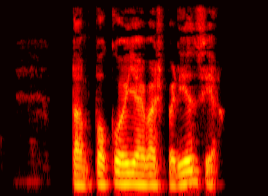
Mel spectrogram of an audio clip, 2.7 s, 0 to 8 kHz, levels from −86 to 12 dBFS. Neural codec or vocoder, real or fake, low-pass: none; real; 7.2 kHz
